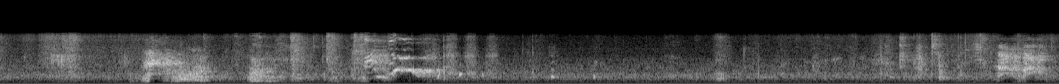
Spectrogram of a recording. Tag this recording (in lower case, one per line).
speech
